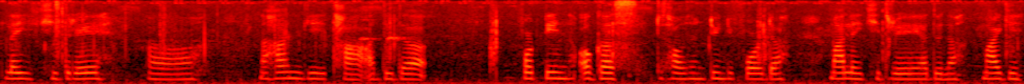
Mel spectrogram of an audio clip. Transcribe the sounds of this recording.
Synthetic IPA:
lɐjkʰidɾe | nɐɦanɡitʰaɐ̰dudɐ | pʰoɾtinɔɡɐsttːut̪ʰawzɐntwentipʰoɾdɐmalɐjkʰidɾeɐdunɐmaɡi

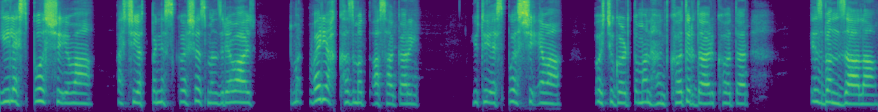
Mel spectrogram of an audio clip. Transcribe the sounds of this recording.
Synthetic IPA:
jiːlʲɐsʲpəːst͡ʃʰiiʋãː | ɐst͡ʃʰijɐt̪̚ʰpɐnʲɐskəʃɐsmɐnzɾɐʋaːd͡ʒ | t̪umɐnʋɐɾʲaːhkʰɐzmɐt̪ɐsaːkɐɾɐj | jut̪ʰujɐsʲpəst͡ʃʰiʔiʋãː | əst͡ʃʰuɡɐɽt̪umɐnɦɐnt̪ʲkʰəːt̪iɾd̪aːɾʲkʰəːt̪ɐɾ | izbɐnd̪zaːlãː

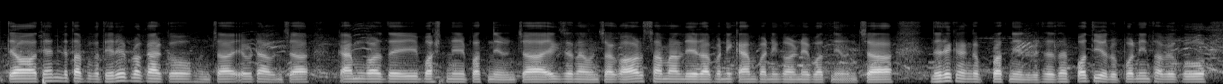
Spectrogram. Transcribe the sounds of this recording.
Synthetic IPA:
t̪ʌt̪jãnlet̪ʌpãẽkod̪ʱeɾʌjprʌkarkoɦunt͡sʰʌḛwʈaɦunt͡sʰʌkamɡʌrd̪ʌjbʌsnepʌt̪niɦunt͡sʰʌek̚d͡zʌnaɦunt͡sʰʌɡʱʌrsamalieɾʌpʌnikampʌniɡʌrnepʌt̪niɦṵnt͡sʰʌd̪ʱeɾʌjkamkoprʌt̪niʌɾubʱiʈʌt̪ʌpʌt̪iɦʌɾupʌnit̪ʌpaẽko

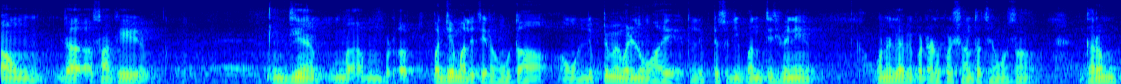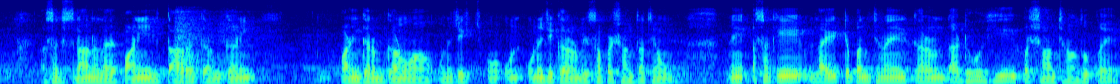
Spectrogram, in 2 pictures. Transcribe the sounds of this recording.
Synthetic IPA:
ɐũd͡ʑaɐsãkʰeː | d͡ʑiːə̃ | pɐ̃ɲd͡ʑemaːlet̪eɾɐɦũt̪ʰaɐũlɪpʈmẽʋɐɗɽ̃oaːɦet̪ɐlɪpʈsɐʄibɐ̃nd̪ɪt̪it̪ʰiʋɐɲe | ʊnəlaːɪbɪpɐɗaːɖ̤ʱopɐɾeːʃaːnt̪at̪ʰijũɐsã | ɡɐɾm | ɐsãkʰesɪnaːnlaːɪpaːɽ̃it̪aːɾɡɐɾmkɐɽ̃i | paːɽ̃iɡɐɾmkɐɾɽ̃oaːɦʊnd͡ʑeʊnd͡ʑeːkaːɾəɽ̃bɪɐsãpɐɾeʃaːnt̪ʰat̪ʰijũ | ɛ̃ːʔɐsãkʰeːlaːɪʈbɐ̃nd̪̚t̪ʰijəɽ̃kaːɾəɽ̃ɗaːɖʱoɦipɐɾeʃaːnt̪ʰijəɽ̃õt̪ʰopɐeː

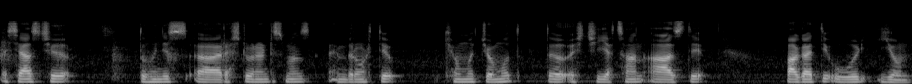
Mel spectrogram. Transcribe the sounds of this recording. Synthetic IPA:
əsʲaːst͡ʃʰi | t̪uɦũnʲd̪isɾesʈoːɾɐɳʈɨ̥smɐnzɐmʲbɾõːʈʰt̪ʲi | kʲʰomut̪̚t͡ʃomut̪ | t̪ɨəsʲt͡ʃʰijɐt͡sʰaːnaːzt̪i | pɐɡat̪iʔuʋəɽʲjoːn

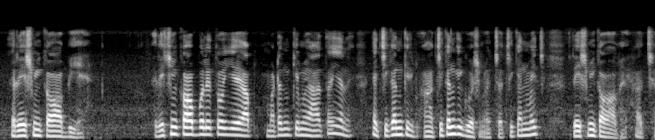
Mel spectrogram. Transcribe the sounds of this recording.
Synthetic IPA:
ɾeːʃmikaaːbːʱiɦɛː | ɾeːʃmikaʋaːbboːlet̪ojeaːp | mɐʈənkemẽaːt̪aɦɛ̃janɐ̃ĩnɐ̃ɦĩt͡ʃɪkənkiɦãːt͡ʃɪkənkiɡoːʃmḛ̃ɐtːʃʰat͡ʃɪkənmẽt͡ʃ | ɾeːʃmikaʋa̰ːbɦɛ̰ːɐ̰tːʃʰaː

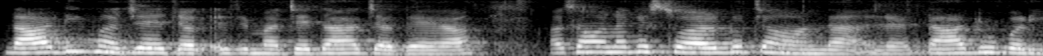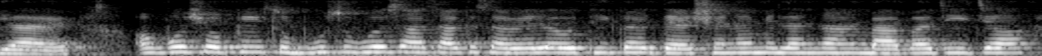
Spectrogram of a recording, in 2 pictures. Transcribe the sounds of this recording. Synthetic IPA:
ɗaːɖʱimɐd͡ʑmɐd͡ʑed̪aːd͡ʑɐɡəaː | ɐsãʊnə̆kʰeːswɐɾɡt͡ɕɐʋə̃nd̪aːɦɪ̰nɪ̆ɗaːɖʱũʋɐɽ̤iaːɦe | ɛ̃ːɦoʃoːkisʊbʱusʊbʱuəsãɐsãkʰesɐʋeːlʊt̪ʰikɐed̪ɛːɾʃənəmɪlə̃nd̪aːɦɪnɪ̆ɓaːbad͡ʑiːd͡ʑaː

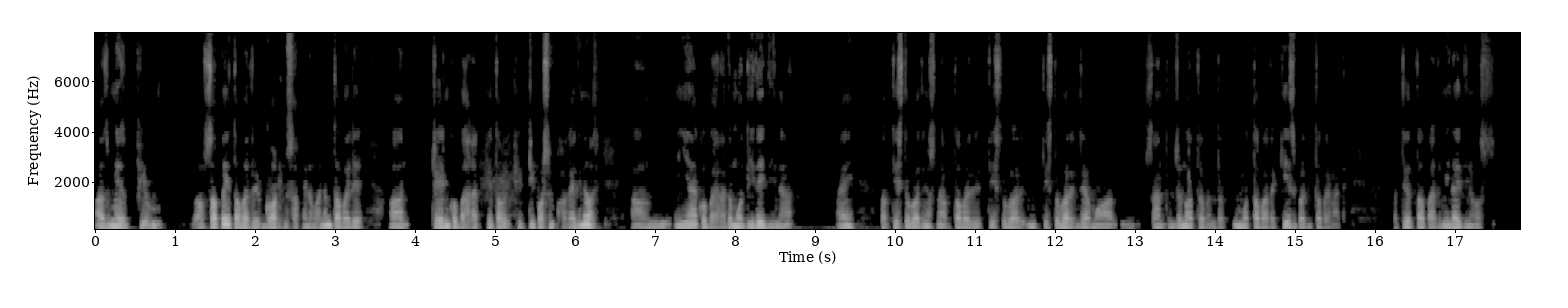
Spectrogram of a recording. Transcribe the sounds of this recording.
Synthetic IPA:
ʌd͡zʌmeɾopʰ | ʌbʌsʌbʌjt̪ʌpaĩleɡʌʈʰnʌsʌkenʌbʱʌnemnt̪ʌpãĩle | ʈrenkobʱaɾako̥pʰet̪ʌpaĩlepʰip̚ʰʈipʌrsenʈ̚pʰʌkajd̪inos | iɦãkobʱaɾat̪̬ʌmʌd̪id̪ʌjd̪inʌ | ɦʌj | ʌbʌt̪est̪oɡʌrd̪inosnʌʌbʌt̪ʌpaĩlet̪est̪oɡʌɾt̪est̪oɡʌɾeɦunt͡sʌʌbmʌsant̪iɦunt͡sʰunʌt̪rʌbʱʌnd̪ʌmʌt̪ʌpaĩlakesɡʌrd̪int̪ʌpãĩmat̪ʰe̥ | ʌt̪jot̪ʌpaĩlemilajd̪inuɦos

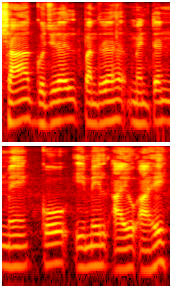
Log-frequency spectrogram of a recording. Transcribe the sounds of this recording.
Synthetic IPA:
ʃãːɡʊd͡ʑɾəlpɐ̃nd̪ɾəɦmɪnʈənɪ̆mẽkoːiːmeːlaːjoʔaːɦeː

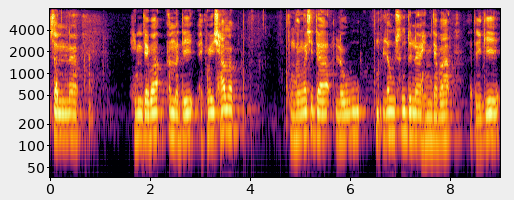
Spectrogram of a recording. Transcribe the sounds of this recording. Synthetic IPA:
t͡ʃɐmnɐ | hiŋd͡ʒɐbɐːmɐdiɐjkʰojisamɐ | kʰuŋɡaŋɐsidɐlɐwlɐwsudunɐɦiŋd͡ʒɐbɐːdeɡi

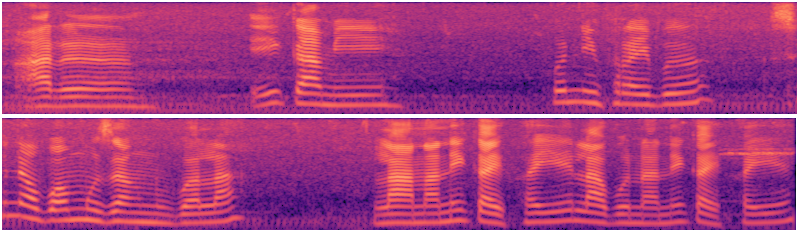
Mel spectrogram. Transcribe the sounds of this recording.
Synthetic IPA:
aɾɯ | eɡami | pʰɯnːipʰɯɾajbɯ | sɯnawbamuzaŋnubala | lananekajpʰajɯlabɯnanekajpʰajɯ

